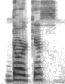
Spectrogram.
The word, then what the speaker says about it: Dorcas: Dorcas. Can you spell that? Dorcus. Dorcas. Dorca. Dorcas. Like Orca with the D in front of it, right?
